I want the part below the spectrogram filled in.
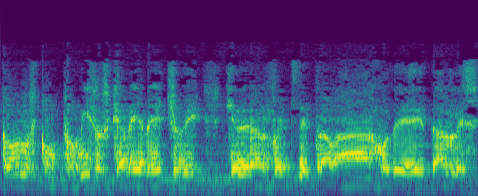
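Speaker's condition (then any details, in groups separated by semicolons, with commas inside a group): No condition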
